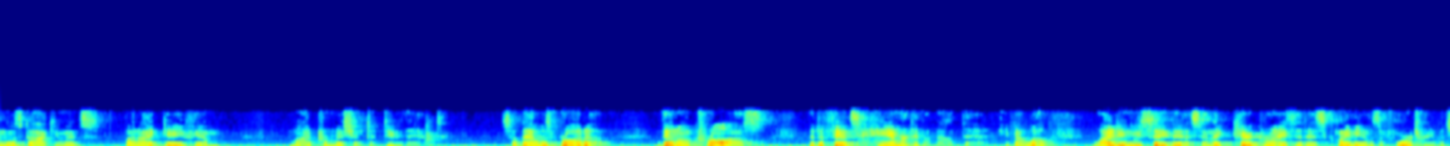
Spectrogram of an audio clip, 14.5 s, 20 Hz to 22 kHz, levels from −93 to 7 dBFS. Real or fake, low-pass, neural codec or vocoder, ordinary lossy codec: fake; 5.4 kHz; vocoder, 44.1 kHz, 128 mel bands every 512 samples, BigVGAN v2; Opus, 24 kbps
